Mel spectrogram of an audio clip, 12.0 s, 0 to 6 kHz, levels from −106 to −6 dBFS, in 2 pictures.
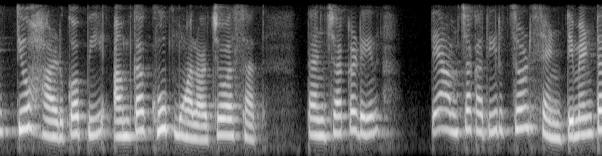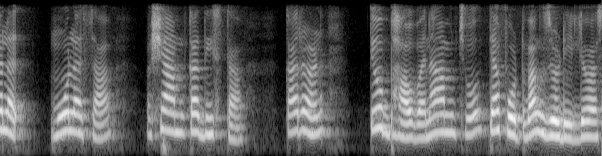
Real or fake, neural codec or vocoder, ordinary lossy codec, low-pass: real; none; none; 5.4 kHz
